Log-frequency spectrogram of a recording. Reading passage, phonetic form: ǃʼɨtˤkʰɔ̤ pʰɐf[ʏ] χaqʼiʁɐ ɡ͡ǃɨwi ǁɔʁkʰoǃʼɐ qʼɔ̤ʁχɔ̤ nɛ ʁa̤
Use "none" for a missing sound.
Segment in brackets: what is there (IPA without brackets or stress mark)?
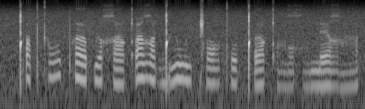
ɨ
